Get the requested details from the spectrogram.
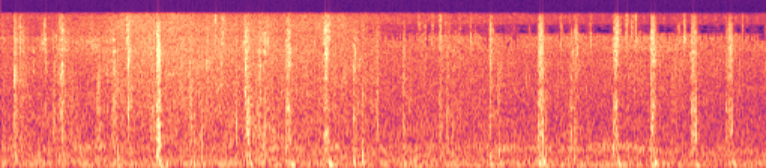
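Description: Footsteps crunch and scuff on dry ground and stone at a running pace.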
